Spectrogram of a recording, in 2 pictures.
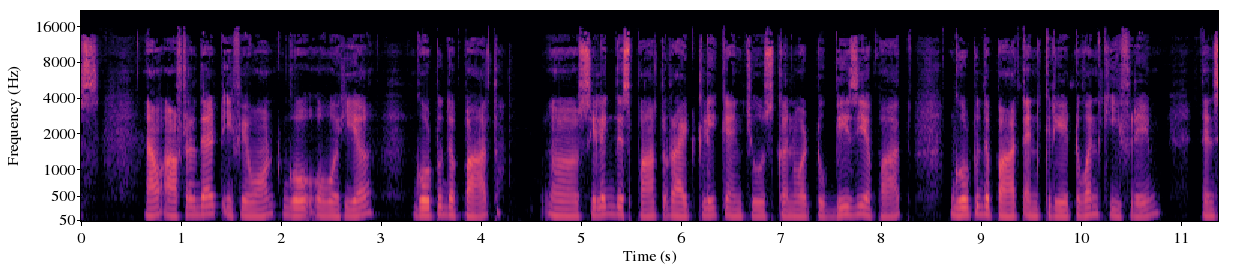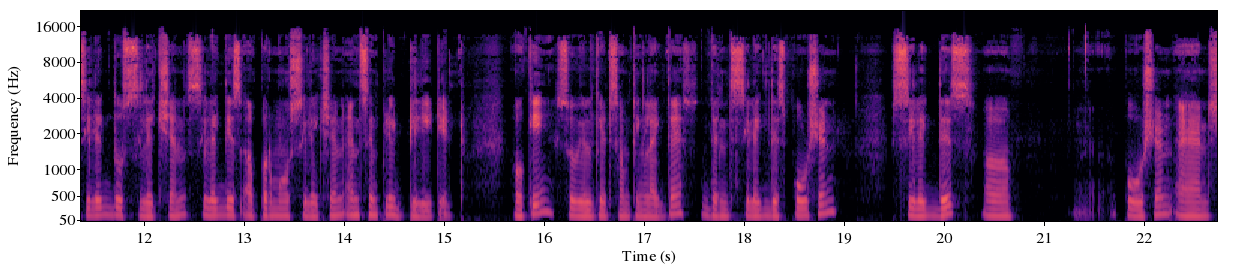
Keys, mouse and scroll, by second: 2.2 click, 5.6 right click, 6.9-18.6 drag, 18.6 alt+scroll up 1, 19.6-22.7 drag.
